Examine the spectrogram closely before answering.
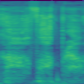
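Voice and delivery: hushed worried swearing; whispered curse. Retold or imitated. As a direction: whisper it so the guy can't hear. Inmate messing with him already.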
